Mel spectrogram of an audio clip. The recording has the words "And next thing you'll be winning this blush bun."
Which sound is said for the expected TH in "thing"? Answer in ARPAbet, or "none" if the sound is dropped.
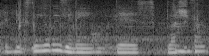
T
